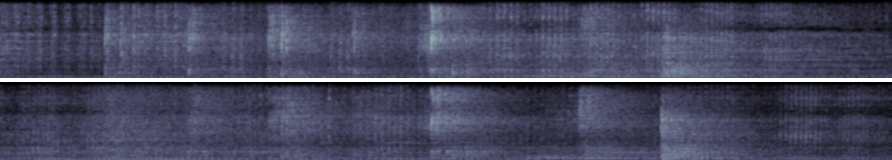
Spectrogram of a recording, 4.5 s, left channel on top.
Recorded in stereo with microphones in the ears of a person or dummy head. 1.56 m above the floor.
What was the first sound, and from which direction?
Running footsteps, 45° left (ahead or behind).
